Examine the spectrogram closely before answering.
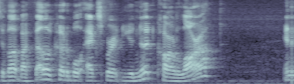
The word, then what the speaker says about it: Ionut Carlara: It's Ionut Carlara, but it's harder for non-Romanian people to say it.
